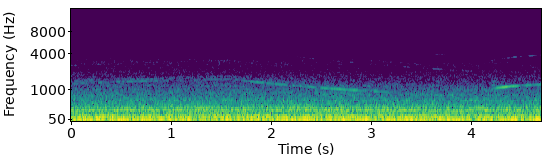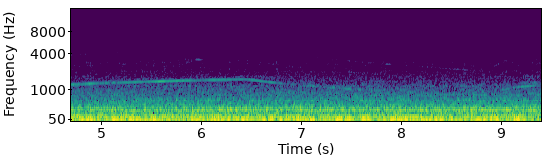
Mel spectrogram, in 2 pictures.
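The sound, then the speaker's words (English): Emergency vehicle sirens wail in slow rising and falling sweeps, fairly faint, over a constant loud rumble of traffic noise. No one speaks. “Sirens, I don't know where they're coming from.”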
